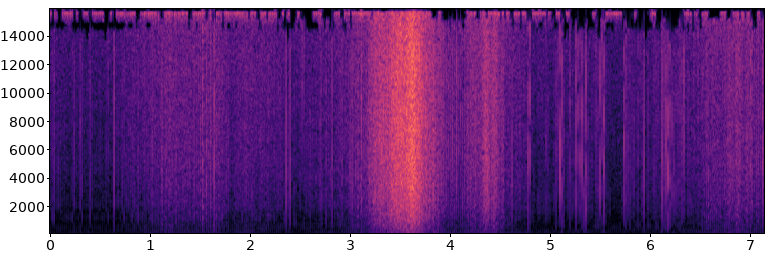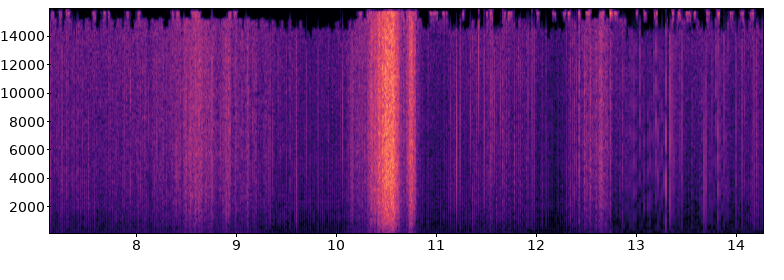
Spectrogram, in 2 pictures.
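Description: Static hiss from an analog 5.8 GHz FPV video link, with a faint steady hum under it and loud surges of noise about three and a half and ten and a half seconds in, typical of a weakening radio signal.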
